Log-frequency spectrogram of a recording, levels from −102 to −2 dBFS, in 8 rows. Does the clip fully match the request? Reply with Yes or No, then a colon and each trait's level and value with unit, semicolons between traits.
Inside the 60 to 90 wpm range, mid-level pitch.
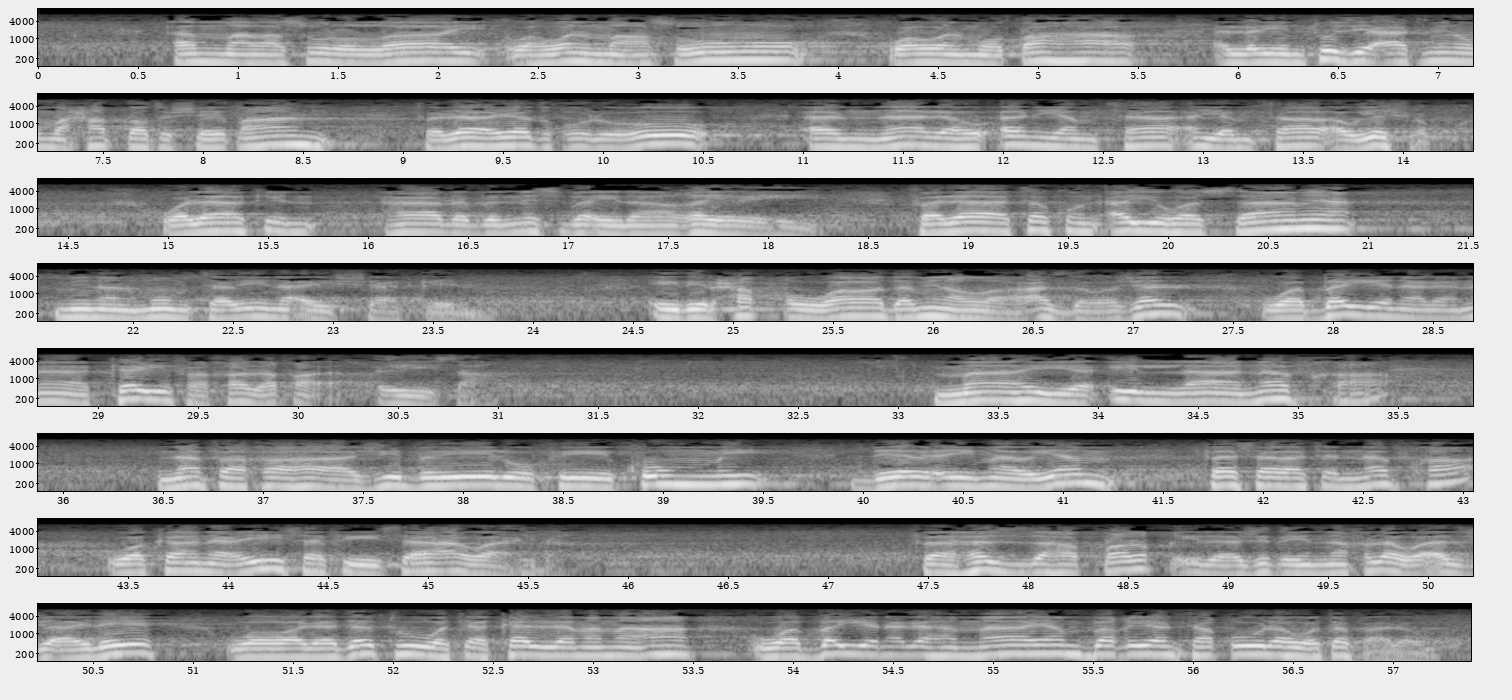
Yes: average, 85 wpm; medium, 160 Hz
